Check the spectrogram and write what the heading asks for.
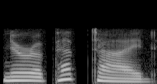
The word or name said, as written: neuropeptide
